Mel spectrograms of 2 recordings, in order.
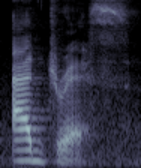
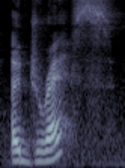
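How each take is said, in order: First: The stress is on the first syllable. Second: The stress is on the second syllable. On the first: The speaker calls it right. "you should just emphasize the first syllable" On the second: The speaker calls it wrong. "Not address"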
